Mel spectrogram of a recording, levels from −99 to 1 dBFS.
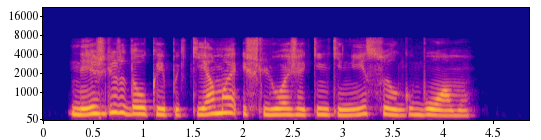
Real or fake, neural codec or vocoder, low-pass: real; none; 7.2 kHz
